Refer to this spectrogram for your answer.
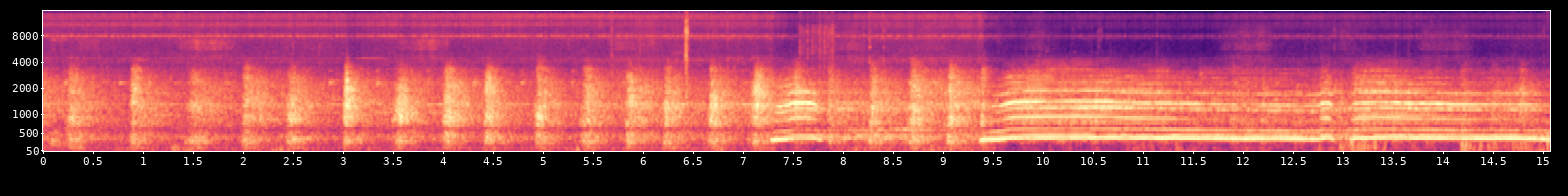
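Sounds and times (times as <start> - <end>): steam locomotive exhaust chuffing: 0.0 - 15.0
steam whistle blasts: 7.3 - 15.0.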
